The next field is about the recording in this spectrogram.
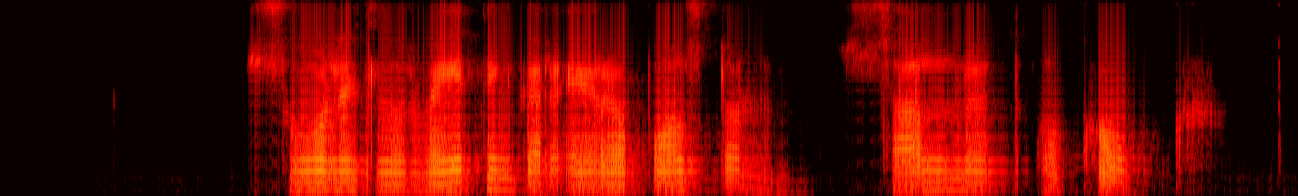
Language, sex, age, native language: Icelandic, female, 30-39, Icelandic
